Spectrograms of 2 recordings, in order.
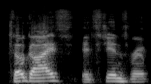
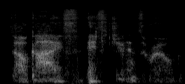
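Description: First: It is said in a normal voice. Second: It is said in a whisper.

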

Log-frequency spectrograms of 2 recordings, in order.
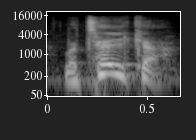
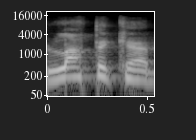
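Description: First: The name is said with an Australian pronunciation. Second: The name is said with an Indian pronunciation. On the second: "Indians and Australians pronounce people's names differently"

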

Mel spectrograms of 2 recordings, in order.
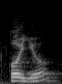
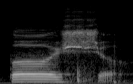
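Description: First: It is said with a Spanish accent. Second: It is said with an Argentine accent.

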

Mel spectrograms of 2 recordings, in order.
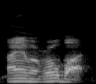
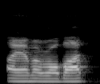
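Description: First: It is said in his normal voice. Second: It is said in a put-on robot voice.

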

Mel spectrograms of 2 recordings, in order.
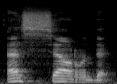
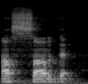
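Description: First: The s sound is light and thin. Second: The s sound is heavy and emphatic. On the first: The speaker calls it right. "وهنا السرد" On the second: The speaker calls it wrong. "حتى لا تتحول إلى صاد"

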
